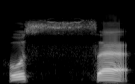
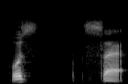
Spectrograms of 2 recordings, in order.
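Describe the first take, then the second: First: The s sound flows straight into the vowel. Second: The s sound is held back before the vowel. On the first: The speaker calls it right. "tidak tertahan atau mengalir" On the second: The speaker calls it wrong. "Tidak dibaca hus sa"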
